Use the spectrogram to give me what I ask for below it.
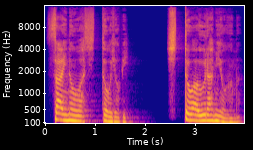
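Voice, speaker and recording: Game role: vengeful sorceress, cold and haughty, husky tone, slow measured delivery. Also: female voice, deep voice, darkish tone. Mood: cold, scornful. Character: proud, vengeful sorceress who betrayed her cursed clan. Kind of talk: video game character voice lines in Japanese.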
